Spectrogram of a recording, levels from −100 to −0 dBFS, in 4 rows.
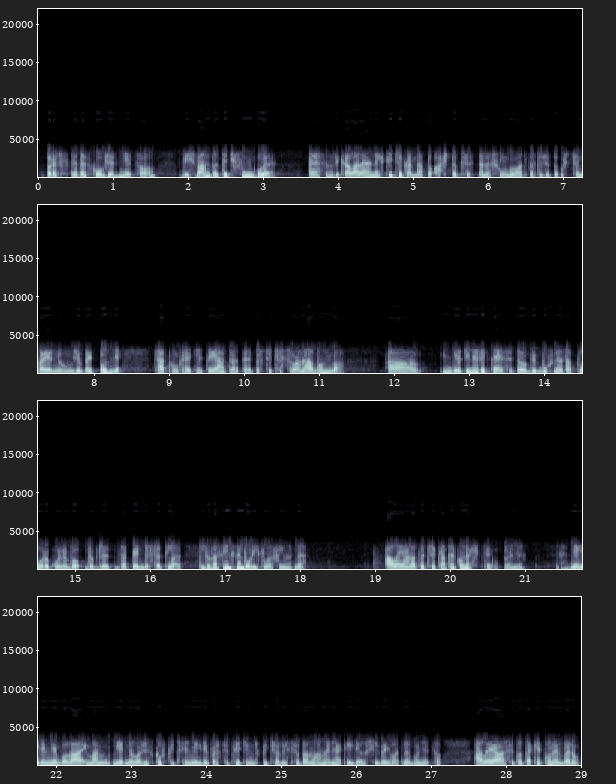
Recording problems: phone-call audio; poor line

